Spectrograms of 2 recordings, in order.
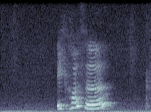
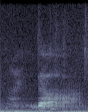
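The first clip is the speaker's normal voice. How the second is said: whispered; 7 semitones lower, 12 dB quieter than usual. Real, not acted. Disgusted by bag contents.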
